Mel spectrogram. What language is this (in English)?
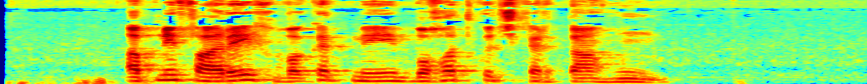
Urdu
